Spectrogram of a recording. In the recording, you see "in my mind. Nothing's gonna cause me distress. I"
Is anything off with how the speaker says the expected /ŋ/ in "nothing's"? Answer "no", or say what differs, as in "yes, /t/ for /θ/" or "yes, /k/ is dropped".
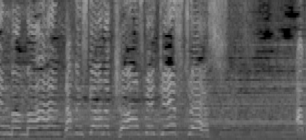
no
